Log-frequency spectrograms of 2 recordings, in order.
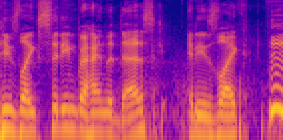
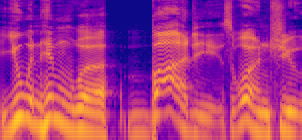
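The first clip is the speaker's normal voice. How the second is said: acted old-fashioned Victorian-sounding accent. Quoting a favorite line from Garth Marenghi's Dark Place: Matt Berry impression. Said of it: "that guy's so fucking funny with that accent".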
